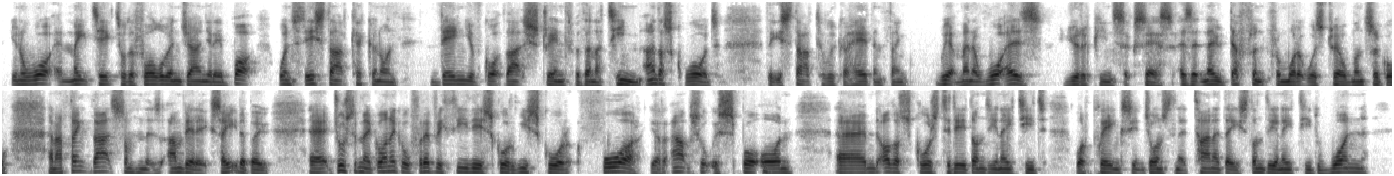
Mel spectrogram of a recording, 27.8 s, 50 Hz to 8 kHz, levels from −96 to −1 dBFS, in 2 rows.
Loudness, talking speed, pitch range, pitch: -21 LUFS, 205 wpm, 115-130 Hz, 125 Hz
